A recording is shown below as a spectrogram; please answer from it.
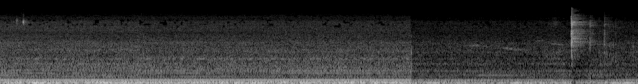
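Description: Chips frying in a deep fat fryer with the oil at about 150 °C: a steady sizzle and bubbling with a low hum under it. The sizzle and hum drop away about four seconds in, and a single click comes near the end.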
